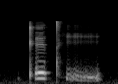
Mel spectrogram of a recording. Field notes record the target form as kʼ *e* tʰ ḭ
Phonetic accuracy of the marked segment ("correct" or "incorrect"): correct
